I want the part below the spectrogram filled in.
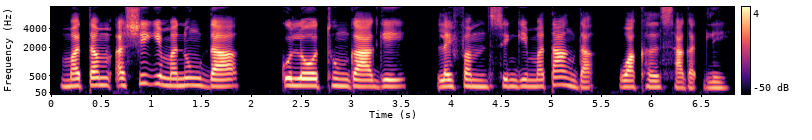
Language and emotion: Manipuri, neutral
